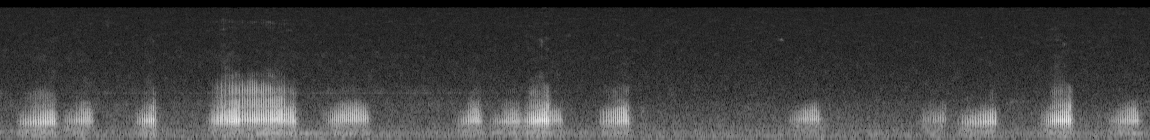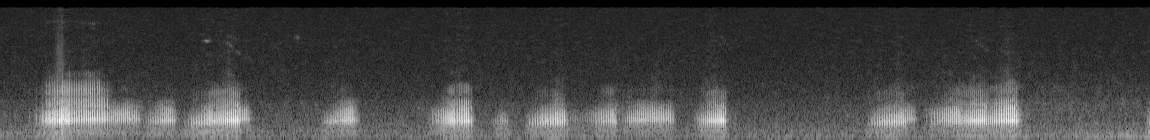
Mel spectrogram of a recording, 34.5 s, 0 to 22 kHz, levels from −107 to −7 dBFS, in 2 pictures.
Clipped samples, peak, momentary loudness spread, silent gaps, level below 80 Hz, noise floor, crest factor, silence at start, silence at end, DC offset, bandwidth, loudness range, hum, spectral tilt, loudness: under 0.1%; -2 dBFS; 22 LU; none; -60 dBFS; -58 dBFS; 28 dB; 0.3 s; 0 s; under 0.1%; 8.8 kHz; 14 LU; none; -7.5 dB/octave; -27 LUFS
